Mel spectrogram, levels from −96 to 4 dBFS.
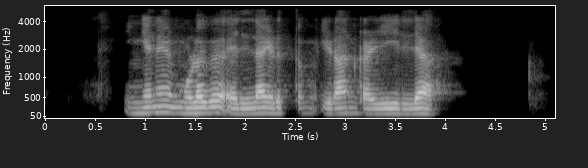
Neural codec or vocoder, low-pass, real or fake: autoencoder, 48 kHz, 128 numbers a frame, DAC-VAE, trained on Japanese speech; 5.4 kHz; fake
